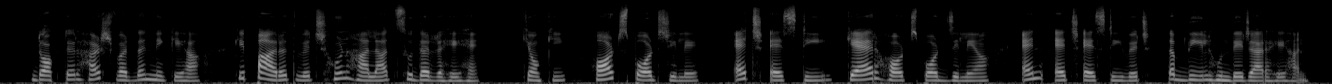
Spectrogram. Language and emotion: Punjabi, neutral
